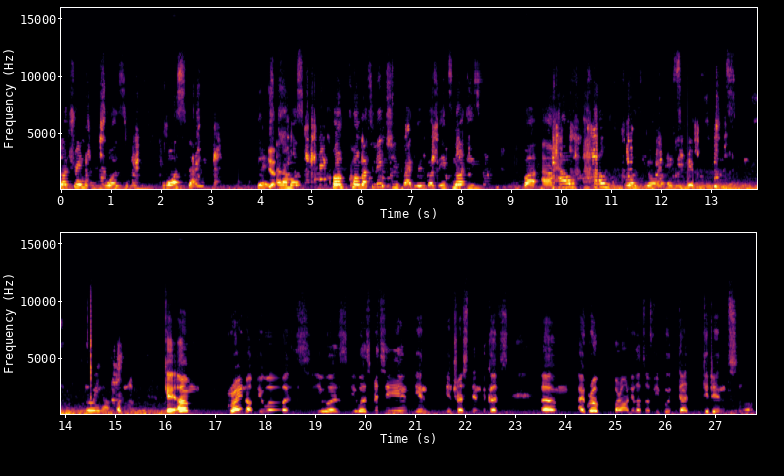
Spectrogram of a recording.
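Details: Adult speaker in conversation; stuttering.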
